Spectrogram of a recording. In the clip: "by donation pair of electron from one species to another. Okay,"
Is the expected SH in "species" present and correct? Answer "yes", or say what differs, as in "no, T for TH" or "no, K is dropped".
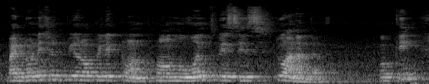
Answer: no, S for SH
